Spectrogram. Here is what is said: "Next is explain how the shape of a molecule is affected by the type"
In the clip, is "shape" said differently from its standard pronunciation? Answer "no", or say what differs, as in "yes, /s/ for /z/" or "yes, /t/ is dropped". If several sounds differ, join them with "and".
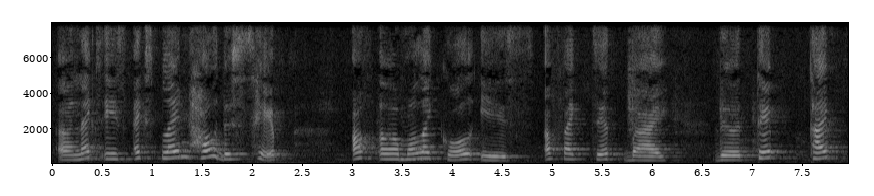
yes, /s/ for /ʃ/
